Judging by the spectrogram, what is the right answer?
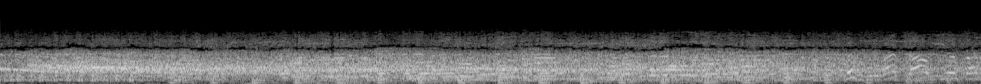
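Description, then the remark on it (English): A dense, loud crowd at a parade to the old town hall roars continuously for about ten seconds, hurling insults at the Allen Art players: a steady wall of overlapping shouts and chatter with no single voice standing out. “Fred's hurling kisses to the crowd, and the crowd is hurling insults at the mighty Allen Art players. Let's join the happy throng.”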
